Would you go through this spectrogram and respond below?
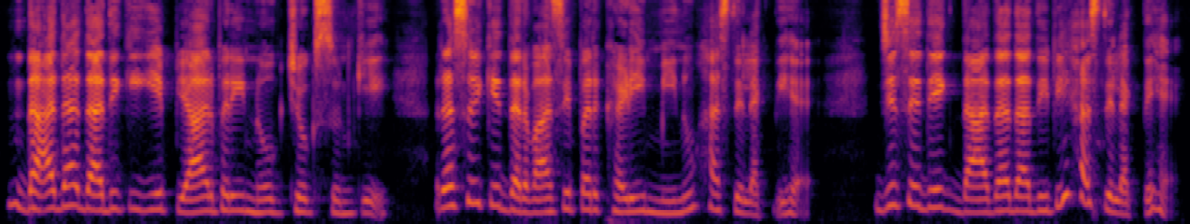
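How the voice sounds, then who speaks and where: A woman's voice: medium pitch, lively intonation, unhurried, no echo, clean studio sound. A woman narrating a family story in a scripted storybook style.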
